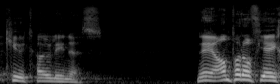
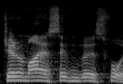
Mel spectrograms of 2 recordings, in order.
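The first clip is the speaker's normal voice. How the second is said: ordinary delivery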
